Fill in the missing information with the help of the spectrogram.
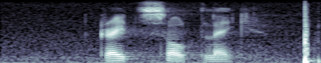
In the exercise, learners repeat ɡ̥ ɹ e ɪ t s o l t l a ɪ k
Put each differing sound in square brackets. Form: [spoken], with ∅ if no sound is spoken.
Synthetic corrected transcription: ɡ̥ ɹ e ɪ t s [ɔ] l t l [e] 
